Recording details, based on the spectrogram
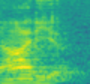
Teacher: Área, por mais que seja um E, né? E-A, na verdade, na pronúncia é I. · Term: ditongos crescentes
